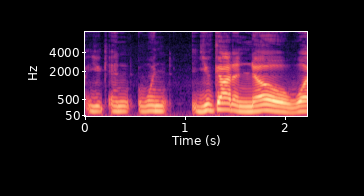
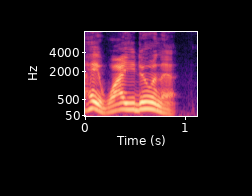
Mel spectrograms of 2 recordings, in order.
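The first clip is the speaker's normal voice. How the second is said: confident, self-assured, direct, sure-of-itself tone; 3 semitones higher, 4 dB louder than usual. Speaker demonstrates one way to deliver a line, confident. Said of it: "It sounds like confident".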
